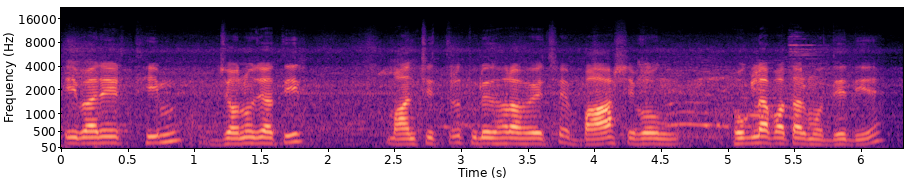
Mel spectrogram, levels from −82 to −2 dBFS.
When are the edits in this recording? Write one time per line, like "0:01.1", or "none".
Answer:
none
